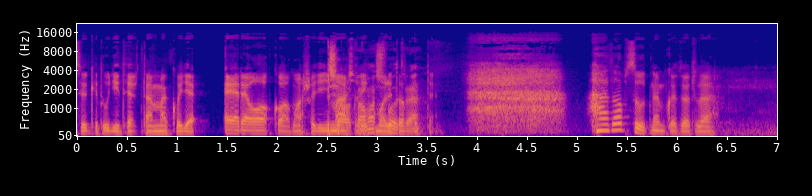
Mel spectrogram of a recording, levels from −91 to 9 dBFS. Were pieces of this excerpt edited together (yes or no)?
no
